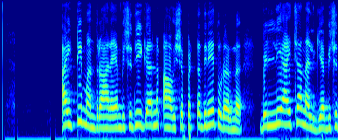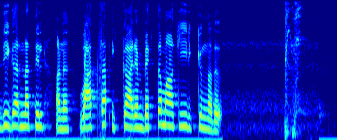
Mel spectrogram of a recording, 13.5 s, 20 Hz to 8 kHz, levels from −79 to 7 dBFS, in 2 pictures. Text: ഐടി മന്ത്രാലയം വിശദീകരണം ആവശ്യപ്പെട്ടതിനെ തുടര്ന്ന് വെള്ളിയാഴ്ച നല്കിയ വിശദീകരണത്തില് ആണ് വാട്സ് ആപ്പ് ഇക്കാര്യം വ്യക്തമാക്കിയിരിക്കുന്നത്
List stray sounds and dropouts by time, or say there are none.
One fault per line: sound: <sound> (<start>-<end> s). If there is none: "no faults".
sound: thud (12.5-13.0 s)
